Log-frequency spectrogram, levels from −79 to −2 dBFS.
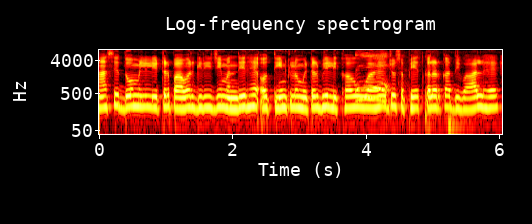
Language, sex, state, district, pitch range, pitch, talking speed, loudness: Hindi, female, Uttar Pradesh, Lalitpur, 210-220 Hz, 215 Hz, 210 wpm, -16 LUFS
